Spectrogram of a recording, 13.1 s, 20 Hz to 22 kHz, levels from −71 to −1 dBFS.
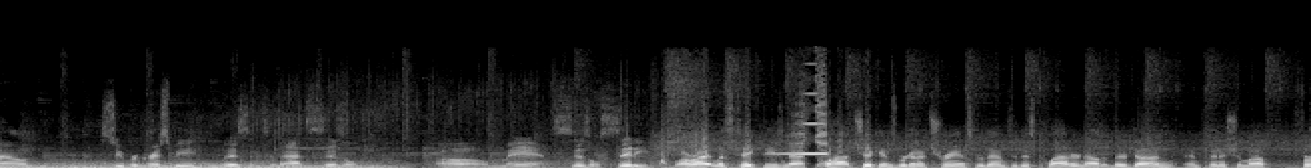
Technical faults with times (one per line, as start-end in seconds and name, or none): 7.62-8.31 loudspeaker feedback squeal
